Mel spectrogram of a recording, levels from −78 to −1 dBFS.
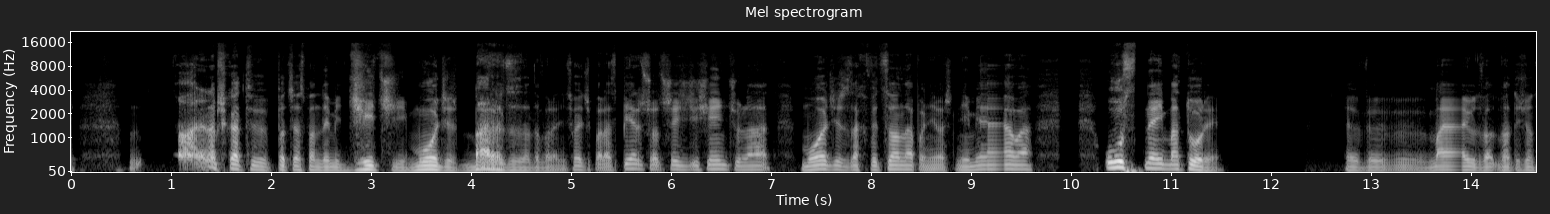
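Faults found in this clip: Short stall from a late packet, 9.10–9.18 s, right after "młodzież zachwycona ponieważ nie": speech sound held about 50 ms with slight buzz or dip. Jitter buffer underrun; receiver stretched the last frame until the packet arrived, then resumed in place. Nothing lost; playout delay grows 52 ms.

Call audio freeze, four events, likely caused by packets held up in transit draining the jitter buffer. 9.18–9.34 s: follows the stall directly, about 150 ms continuation of the last sound, no silence. 9.86–10.09 s: about 210 ms, fades to silence for 160 ms. 11.57–12.35 s: 0.76 s gap, almost entirely silent. 13.73–13.92 s: about 170 ms hold, no silence. Speech resumes where it stopped each time; nothing missing, gaps inserted.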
